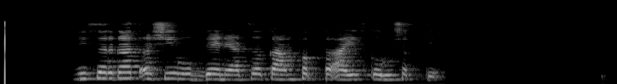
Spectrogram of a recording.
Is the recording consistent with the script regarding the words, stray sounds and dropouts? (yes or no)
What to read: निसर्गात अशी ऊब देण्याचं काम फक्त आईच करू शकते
yes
